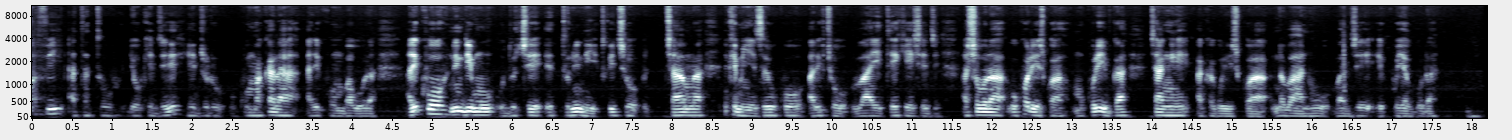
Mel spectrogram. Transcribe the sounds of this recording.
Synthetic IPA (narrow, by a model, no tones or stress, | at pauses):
mafia̰tatujoːkʰe̞d͡ʒe̞he̞ːd͡ʒuɾu | kumakaɾaːɾikuːmbaβuɾa | a̰ɾikʰo̞nindimuːdut͡ʃe̞tuninitwiːt͡ʃo̞ | t͡ʃaːmŋa | nikime̞ɲe̞ːt͡so̞juːko̞aɾit͡ʃo̞βajitʰe̞ke̞ʃe̞d͡ʒe̞ | aʃo̞βo̞ɾaɡuko̞ɾe̞ʃkwamukuɾiːb̚ɡa | t͡ʃaːŋhe̞akaɡuɾiʃkwa̰naβaːn̥huβad͡ʒe̞kujaɡuɾa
